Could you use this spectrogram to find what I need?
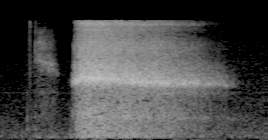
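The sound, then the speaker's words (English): A long, breathy exhale through the mouth rushes out for about two seconds, preceded by a brief, fainter breath sound, with no talking. “Bring your energies into your heart and breathe out through your mouth.”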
